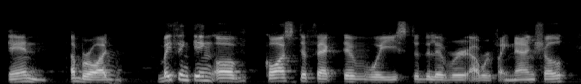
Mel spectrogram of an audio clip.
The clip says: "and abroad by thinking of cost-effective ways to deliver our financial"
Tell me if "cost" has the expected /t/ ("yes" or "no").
yes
